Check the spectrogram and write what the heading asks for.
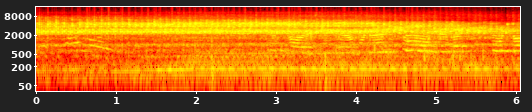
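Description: Oliver 66 tractor's four-cylinder engine working under load as it pulls a weight-transfer sled: a loud, steady drone that settles onto a held note about a second and a half in. Voices talk over it.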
